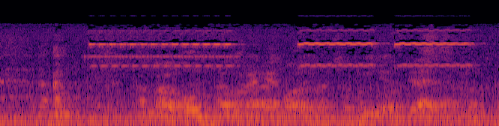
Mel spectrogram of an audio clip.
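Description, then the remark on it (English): A phone ringtone chirps out high, bright electronic tones in short repeating bursts with brief gaps, heard over a low murmur of people talking. “Who in here's got cool ringtones?”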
